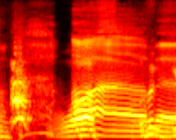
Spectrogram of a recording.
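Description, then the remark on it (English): A person imitates a dog barking: a short bark and then a longer, drawn-out one, voiced fairly loud with no other sounds around it. “And meanwhile, our company's called Forever Dog. Wow. Woof.”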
